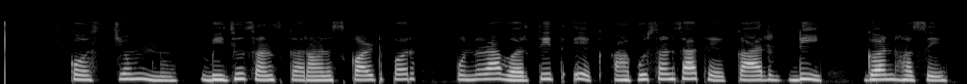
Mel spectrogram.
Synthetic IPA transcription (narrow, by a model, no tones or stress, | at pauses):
kɔsʈjumnũ | bid͡ʒũsə̃nskəɾəɳskəlʈpəɾ | pʊnɾaʋəɾt̪it̪ekabʱusəɳsat̪ʰekaɾɖi | ɡənɦəʃe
